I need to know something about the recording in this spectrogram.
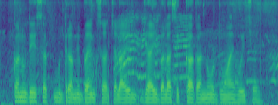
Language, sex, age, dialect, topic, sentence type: Maithili, male, 25-30, Bajjika, banking, statement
